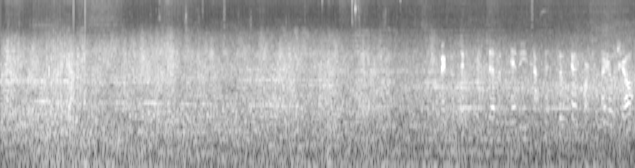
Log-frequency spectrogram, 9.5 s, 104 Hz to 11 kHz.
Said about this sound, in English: It's the short version of the Dreamliner headed out to Mexico City. It's a 787-8 Dreamliner, flight 647 with Aeromexico.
